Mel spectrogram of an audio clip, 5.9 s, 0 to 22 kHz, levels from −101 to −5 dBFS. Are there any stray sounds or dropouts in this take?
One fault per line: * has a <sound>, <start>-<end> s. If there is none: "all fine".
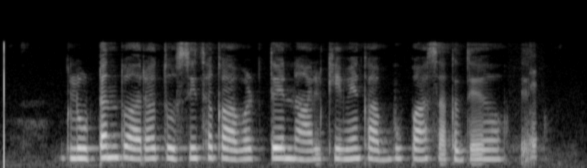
* has a laugh, 5.2-5.4 s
